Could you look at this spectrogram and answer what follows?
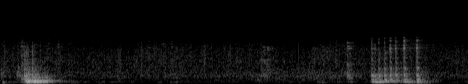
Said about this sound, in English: Wait a minute, Pug. Huh? Someone at the door. Shh. He's trying to open it.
